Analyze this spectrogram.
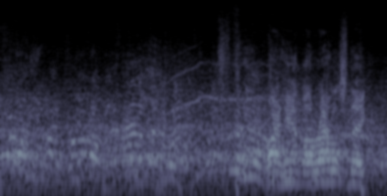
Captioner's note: crowd chattering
